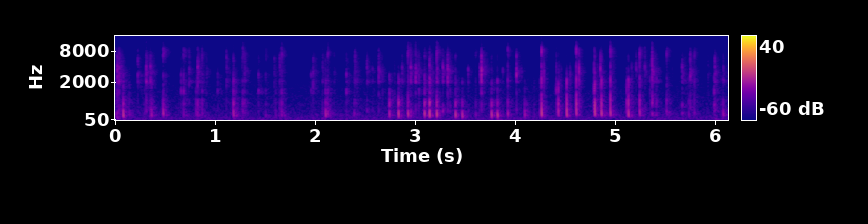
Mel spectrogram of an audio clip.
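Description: Long nails tap the faces of a small, hollow, white cardboard earbuds box, about 38 quick, uneven taps over six seconds. Each tap is a soft, dry, papery click with a hollow body and a bright edge, dying away almost at once. The tapping stays quiet throughout, with little low end.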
